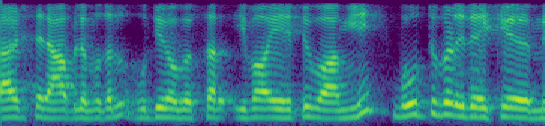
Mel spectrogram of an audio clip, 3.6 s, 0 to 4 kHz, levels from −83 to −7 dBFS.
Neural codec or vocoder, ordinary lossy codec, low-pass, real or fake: codec, 16 kHz, 0.8 kbps, ZipCodec; none; 3.6 kHz; fake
